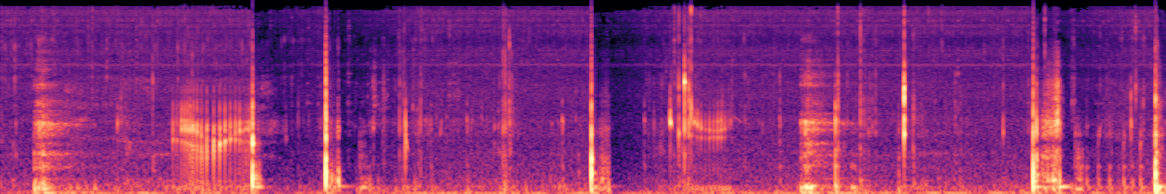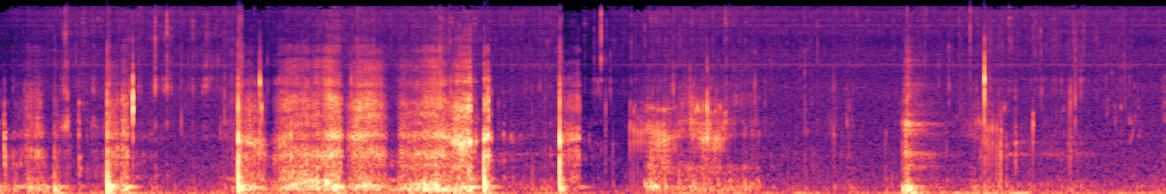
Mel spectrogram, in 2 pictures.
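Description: Underwater handling of a speared parrotfish: scattered sharp clicks and knocks from gloved hands and spear gear, with longer rushing bursts of noise, the longest about two seconds in the middle.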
